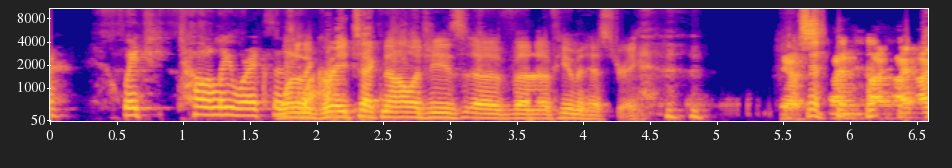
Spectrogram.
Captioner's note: laughs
